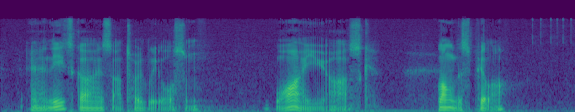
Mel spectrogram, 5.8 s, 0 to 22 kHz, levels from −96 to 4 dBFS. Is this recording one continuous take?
yes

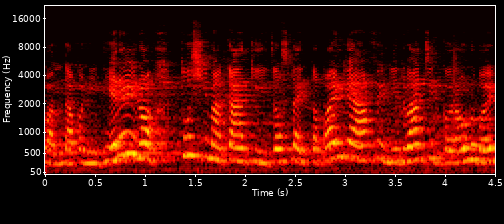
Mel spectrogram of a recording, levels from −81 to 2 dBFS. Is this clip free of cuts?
yes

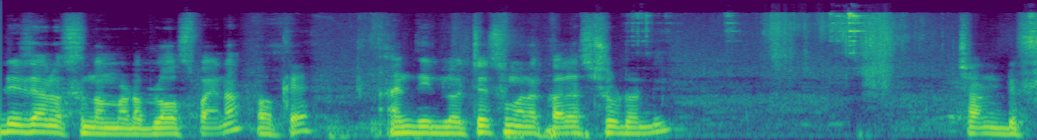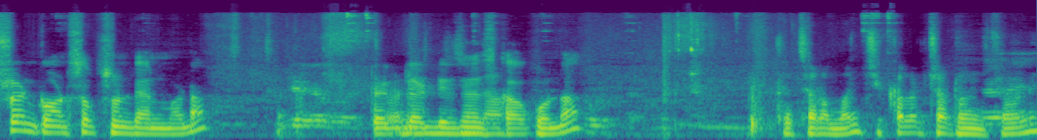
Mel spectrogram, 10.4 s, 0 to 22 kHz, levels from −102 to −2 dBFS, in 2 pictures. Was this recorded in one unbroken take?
yes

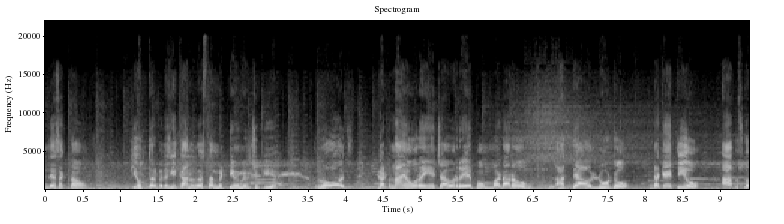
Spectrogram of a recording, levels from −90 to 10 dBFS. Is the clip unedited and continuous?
yes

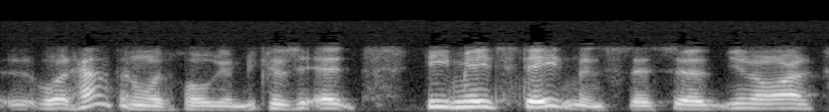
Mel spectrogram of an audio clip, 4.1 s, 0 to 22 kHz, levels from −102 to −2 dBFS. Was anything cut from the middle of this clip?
no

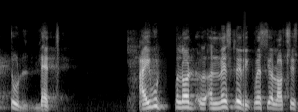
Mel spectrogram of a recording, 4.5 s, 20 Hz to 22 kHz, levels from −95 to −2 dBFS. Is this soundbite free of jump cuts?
yes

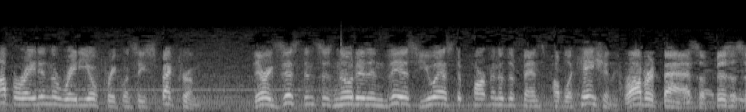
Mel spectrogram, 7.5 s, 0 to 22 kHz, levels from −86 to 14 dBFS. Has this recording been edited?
yes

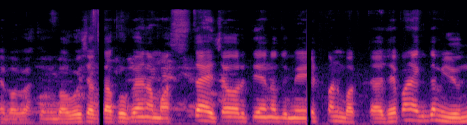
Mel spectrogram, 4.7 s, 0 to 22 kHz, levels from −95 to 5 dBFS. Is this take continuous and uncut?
no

